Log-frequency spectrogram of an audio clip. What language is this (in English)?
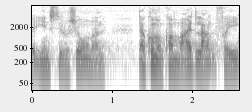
Danish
